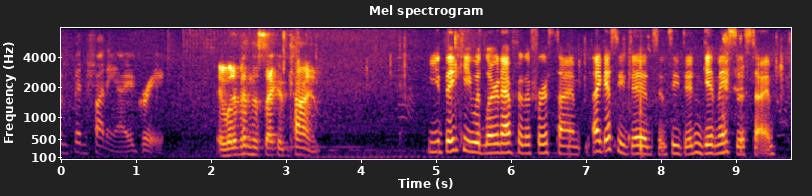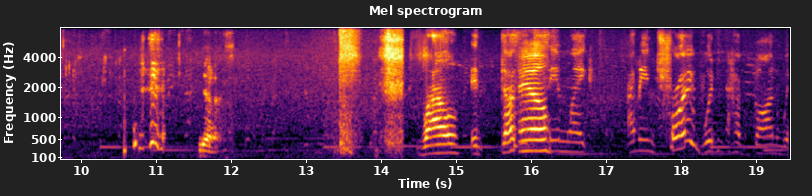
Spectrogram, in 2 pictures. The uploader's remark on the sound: T he audio in this one is pretty rough, bit it's definitely still listenable--just expect some not so pretty sounds. Doesn't have access to a good private recording space, so you're getting a lot of background noise. We also just have some glitches in the recording, as at this point we've yet to move over to doing sessions on zoom (you'll see a big improvement at that point and we won't get any dropped words or total cut-outs).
